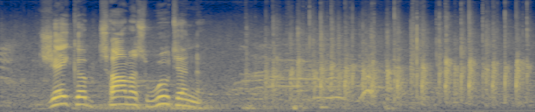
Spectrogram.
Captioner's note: audience claps and cheers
